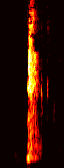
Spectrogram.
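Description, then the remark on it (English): A single sharp bark from Mia, a dog reacting to a delivery at the front door, fairly loud, preceded by a soft low grumble and trailing off into a few faint yips. No talking. “Dogs, man. Dogs are so great and also dumb.”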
